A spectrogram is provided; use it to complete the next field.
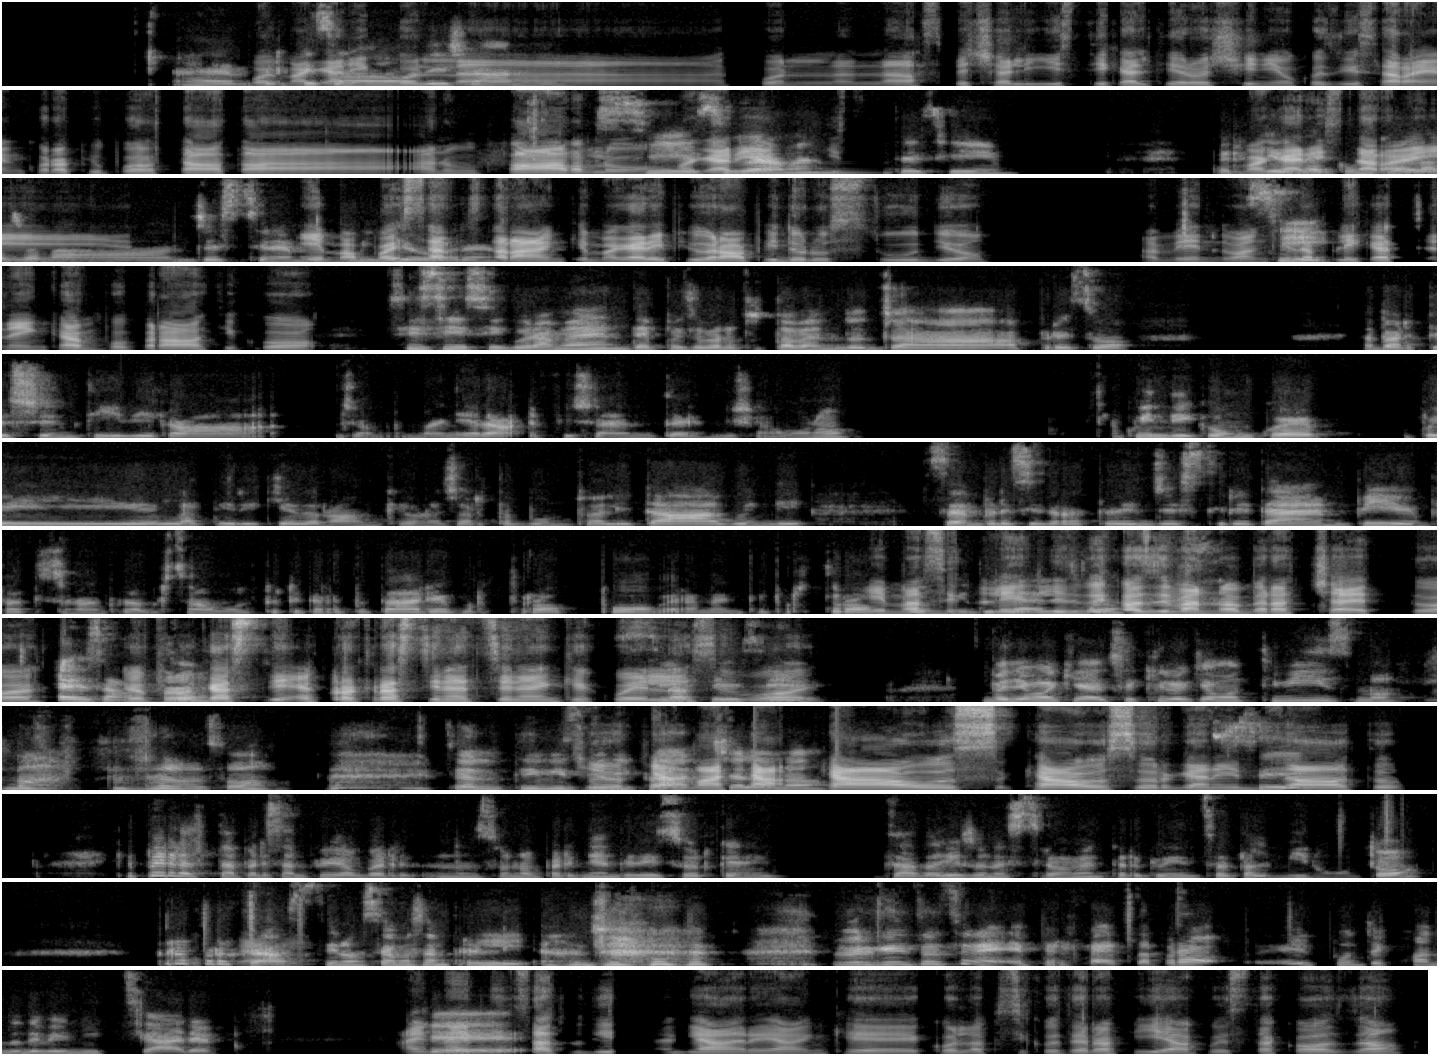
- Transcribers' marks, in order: drawn out: "col"; other background noise; tapping; laughing while speaking: "mah, non lo so"; laughing while speaking: "Ehm, ceh"; "cioè" said as "ceh"
- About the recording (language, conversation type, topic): Italian, unstructured, Ti è mai capitato di rimandare qualcosa per paura di fallire?
- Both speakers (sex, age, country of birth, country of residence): female, 20-24, Italy, Italy; female, 35-39, Italy, Italy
